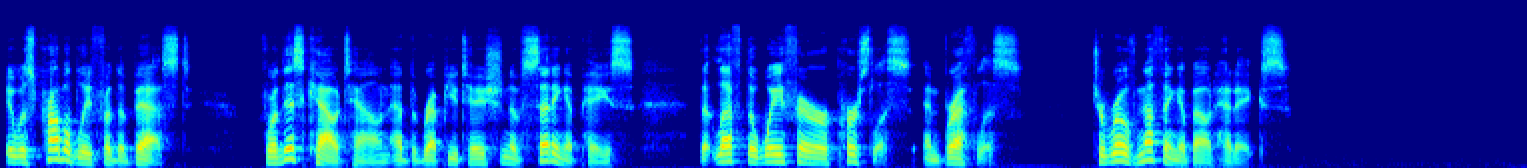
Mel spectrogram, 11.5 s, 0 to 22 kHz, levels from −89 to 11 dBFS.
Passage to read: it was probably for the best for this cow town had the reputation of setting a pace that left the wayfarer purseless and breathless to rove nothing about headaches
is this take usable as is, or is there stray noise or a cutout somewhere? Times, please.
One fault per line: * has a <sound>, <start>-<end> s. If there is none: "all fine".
all fine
